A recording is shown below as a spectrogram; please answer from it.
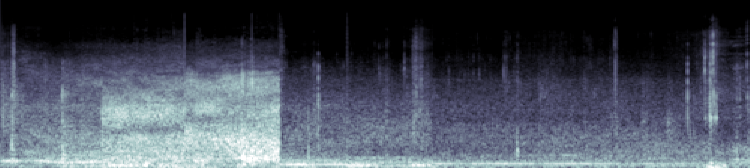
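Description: Outdoor ambience with motor-vehicle noise. A loud rushing passage in the first few seconds cuts off abruptly about four seconds in, and a quieter steady low hum follows.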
